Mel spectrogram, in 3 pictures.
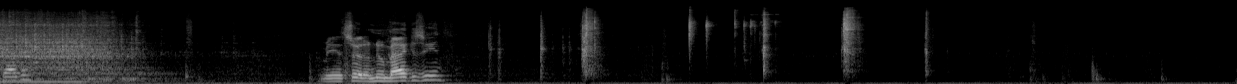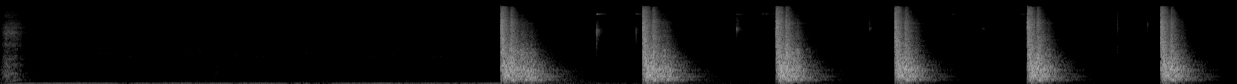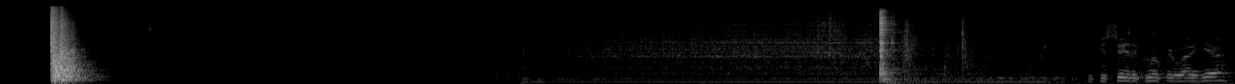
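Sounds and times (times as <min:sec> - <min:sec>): electric motor hum: 0:00.0 - 0:02.0
pistol shots echoing indoors: 0:17.4 - 0:18.1, 0:18.8 - 0:19.4, 0:20.1 - 0:20.7, 0:21.3 - 0:21.8, 0:22.6 - 0:23.2, 0:24.0 - 0:24.5, 0:25.2 - 0:25.8.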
